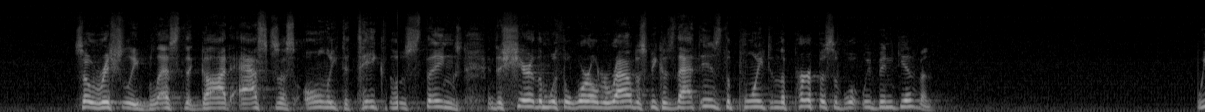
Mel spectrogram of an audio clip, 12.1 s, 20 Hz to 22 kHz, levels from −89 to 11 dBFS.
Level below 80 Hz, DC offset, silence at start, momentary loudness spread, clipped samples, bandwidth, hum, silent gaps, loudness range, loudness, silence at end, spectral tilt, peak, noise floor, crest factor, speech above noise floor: -72 dBFS; under 0.1%; 0.75 s; 10 LU; under 0.1%; 16 kHz; none; none; 7 LU; -32 LUFS; 0 s; -6.5 dB/octave; -12 dBFS; -66 dBFS; 20 dB; 35 dB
